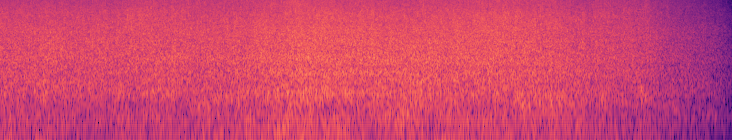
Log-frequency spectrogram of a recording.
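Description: Surf washing up on a sandy beach: a steady rush of wave noise that swells a little about three seconds in and fades out near the end.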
